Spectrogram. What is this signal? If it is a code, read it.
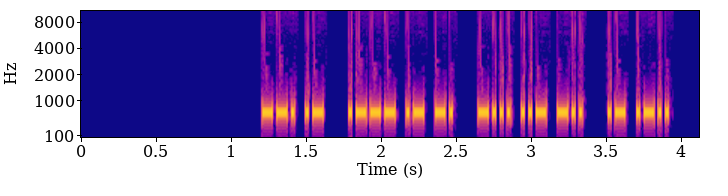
Morse code, heard as a keyed tone, about 47 wpm, 700 Hz. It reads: GA JAN BUD AL
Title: K1USN SST QSO Practice - 50wpm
